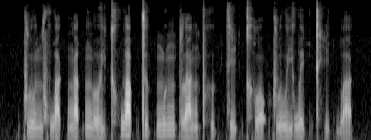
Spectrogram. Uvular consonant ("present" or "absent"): absent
